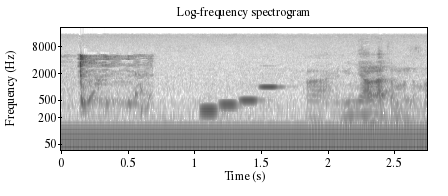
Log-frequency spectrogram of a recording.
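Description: A small speaker plays a short rising chime of four beeps.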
